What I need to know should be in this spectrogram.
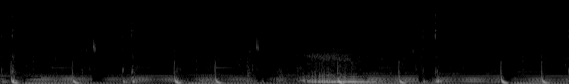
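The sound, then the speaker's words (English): Computer mouse clicks during an online tabletop role-playing game session: many short, faint clicks land at irregular intervals over a low, steady tonal hum, with a softer rushing burst midway. “I got to click that roll button on the bottom.”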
